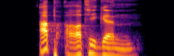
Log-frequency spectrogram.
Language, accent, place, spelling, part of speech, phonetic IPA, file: German, Germany, Berlin, abartigem, adjective, [ˈapˌʔaʁtɪɡəm], De-abartigem.ogg
- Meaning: strong dative masculine/neuter singular of abartig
